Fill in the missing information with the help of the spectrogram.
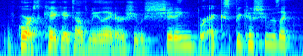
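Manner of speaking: normal talking voice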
